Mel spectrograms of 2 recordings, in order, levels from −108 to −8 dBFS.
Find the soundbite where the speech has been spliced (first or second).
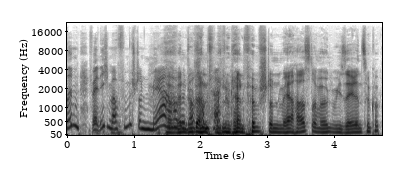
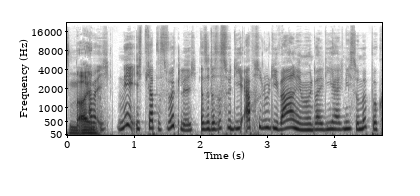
second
